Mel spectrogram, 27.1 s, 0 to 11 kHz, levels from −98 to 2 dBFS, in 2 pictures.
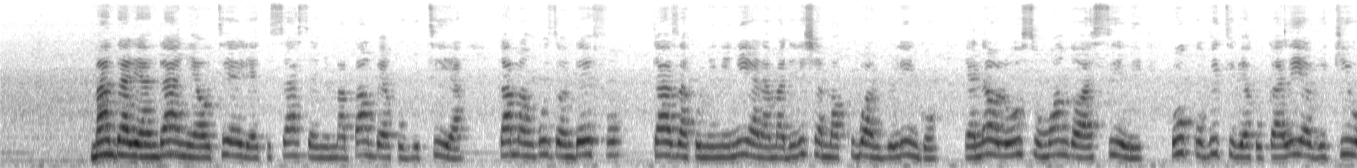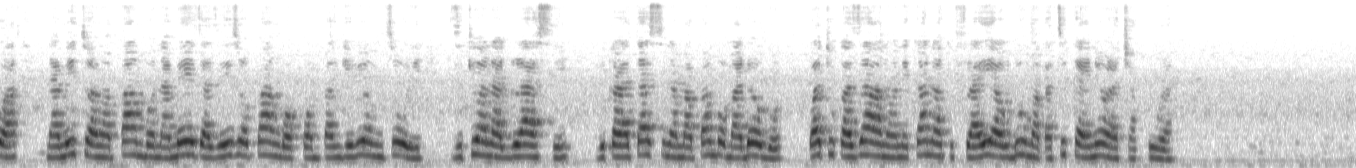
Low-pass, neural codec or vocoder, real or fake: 9.9 kHz; none; real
